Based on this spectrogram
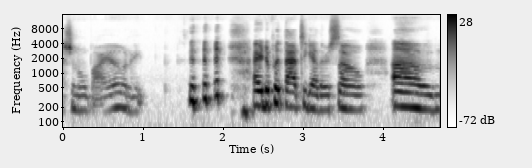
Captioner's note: laughing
